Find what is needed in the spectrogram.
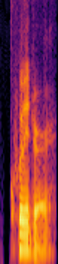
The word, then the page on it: quitter: American English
